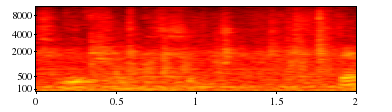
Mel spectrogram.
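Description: Faint scattered clicks, about one every half second, over a steady low room hum.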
